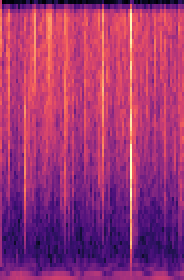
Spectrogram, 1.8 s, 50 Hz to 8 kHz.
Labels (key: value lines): label: biophony, midshipman
recorder: SoundTrap 500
